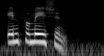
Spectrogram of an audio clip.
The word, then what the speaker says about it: information: more number of syllables information first i will break it in for me so where do i stress i will stress on me information if i have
